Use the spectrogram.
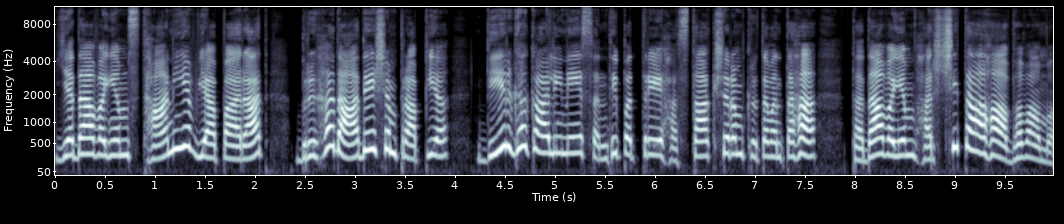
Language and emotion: Sanskrit, happy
